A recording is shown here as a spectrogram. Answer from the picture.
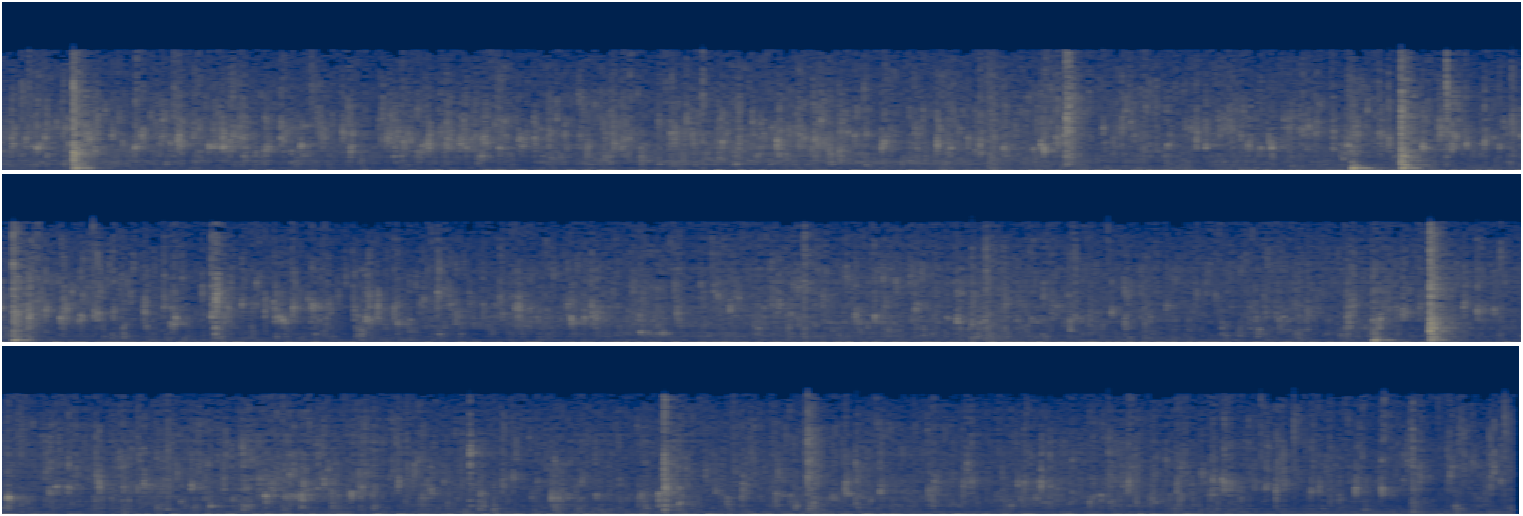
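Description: Eggs and scallions frying in hot oil in a wok: a steady sizzle with crackling pops and a few sharp clicks, the loudest near the start and about two-thirds of the way through.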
